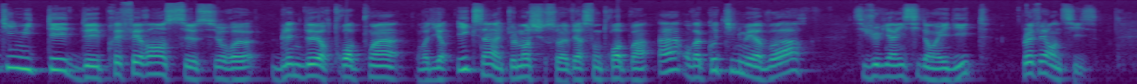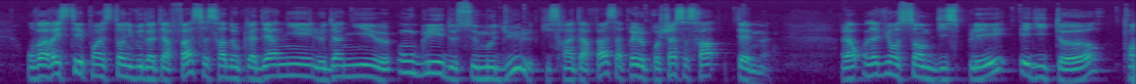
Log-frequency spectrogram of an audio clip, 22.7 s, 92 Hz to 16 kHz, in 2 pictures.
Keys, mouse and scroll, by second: 9.0-12.1 drag.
